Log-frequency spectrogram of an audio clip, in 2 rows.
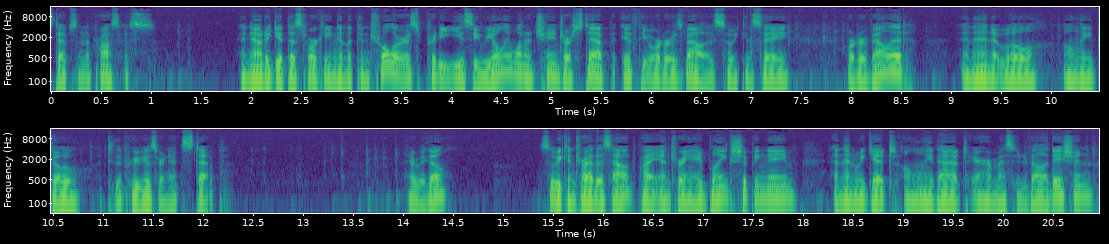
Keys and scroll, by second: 1.3 super+s, 7.1 alt+BackSpace, 9.6 super+Left, 11.8 super+], 14.3 super+s.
